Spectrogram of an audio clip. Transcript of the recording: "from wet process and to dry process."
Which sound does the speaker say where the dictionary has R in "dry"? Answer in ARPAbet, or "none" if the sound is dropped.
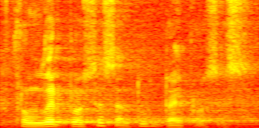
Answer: none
